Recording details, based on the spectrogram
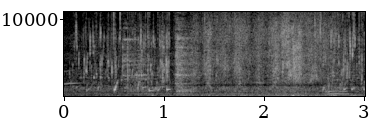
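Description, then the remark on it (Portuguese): A steady trickle of water, poured by one person, splashes over another person's hands as they wash them with soap. Faint rubbing and dripping sounds are mixed in, continuous throughout. “Aqui tens o sabão e eu deito água enquanto tu lavas as mãos.”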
